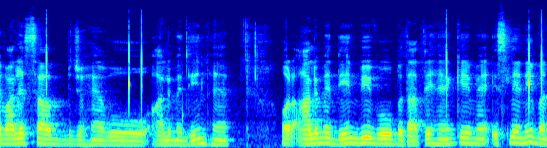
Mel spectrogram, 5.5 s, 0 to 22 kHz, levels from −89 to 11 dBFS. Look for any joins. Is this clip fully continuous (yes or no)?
yes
